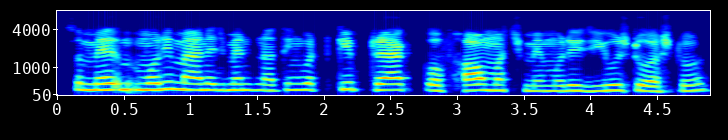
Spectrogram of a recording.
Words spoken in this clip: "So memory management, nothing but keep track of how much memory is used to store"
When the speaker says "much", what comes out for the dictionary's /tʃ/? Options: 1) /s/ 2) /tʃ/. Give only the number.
2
